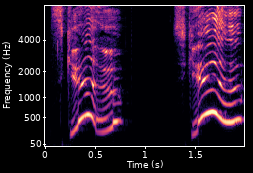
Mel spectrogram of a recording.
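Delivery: very high, loud Shaggy attempt. Shown as a demonstration. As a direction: try the squeaky cartoon stoner. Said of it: "do it".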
